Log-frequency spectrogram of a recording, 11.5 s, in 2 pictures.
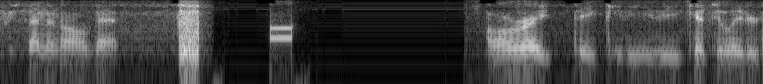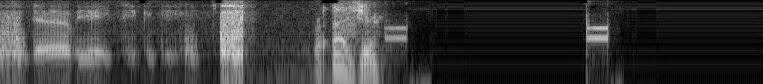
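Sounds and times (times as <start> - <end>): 
speech: 0.2 - 1.5, 3.7 - 8.8
phone keypad two-tone beep: 10.1 - 10.3.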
